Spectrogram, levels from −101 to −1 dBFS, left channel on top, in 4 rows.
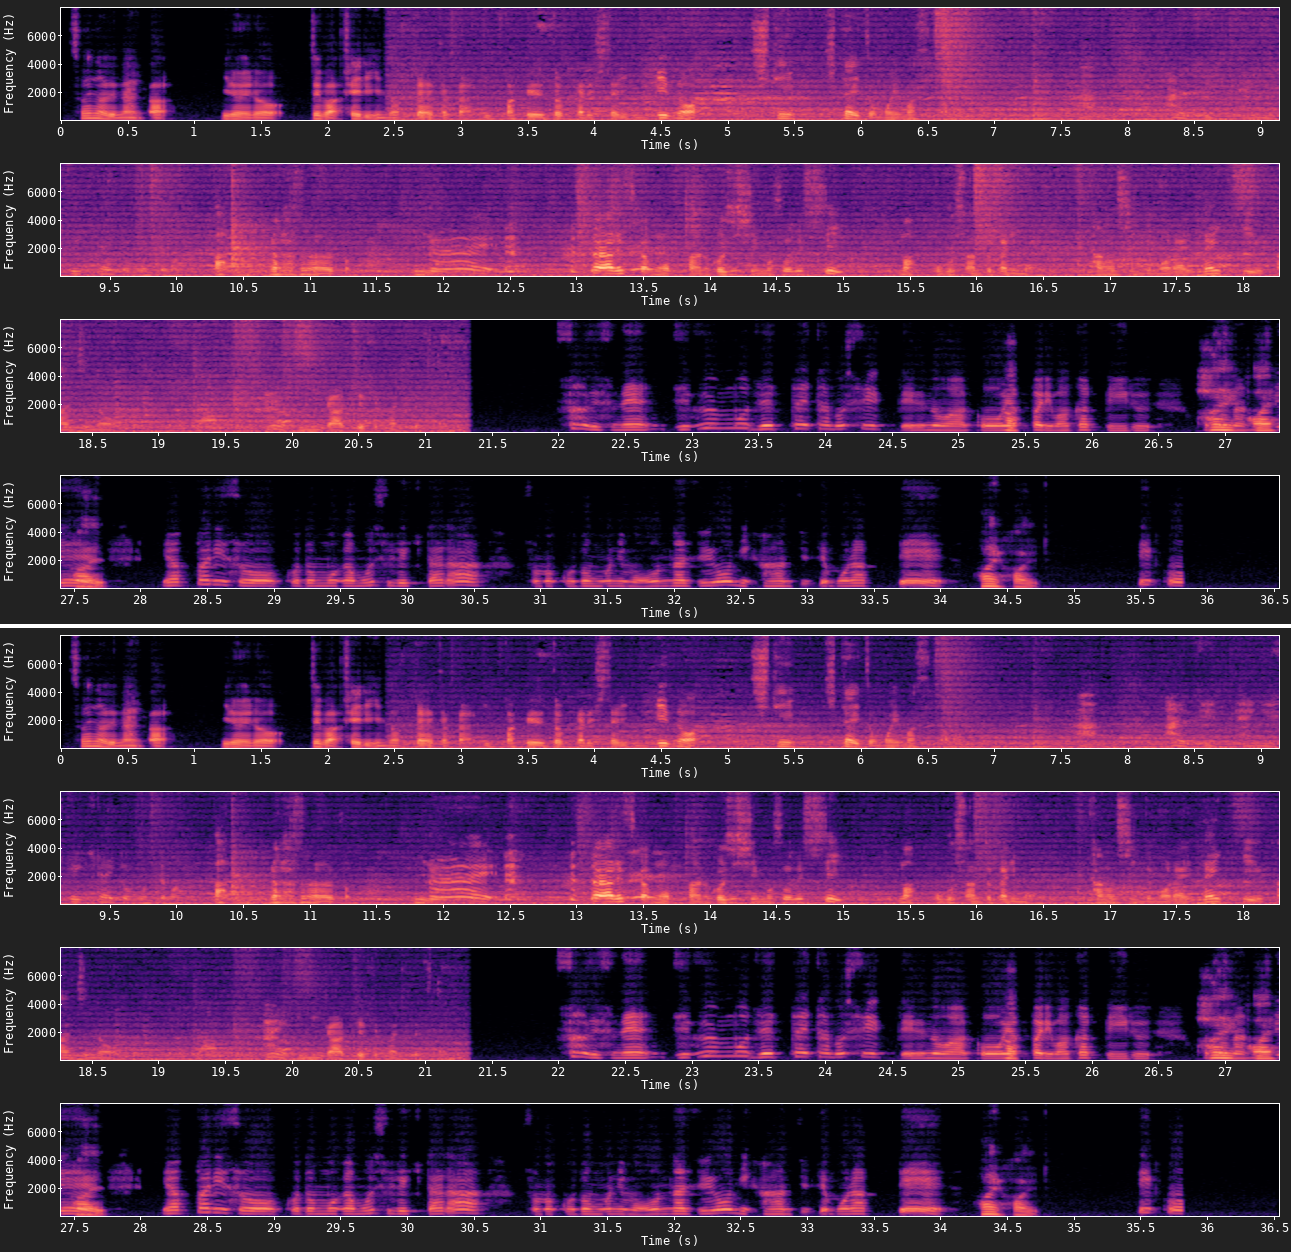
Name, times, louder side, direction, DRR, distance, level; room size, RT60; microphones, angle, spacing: voice 1, 0.1-0.8 1.2-4.8 5.2-5.5 5.9-6.8 10.3-10.4 10.7-11.2 11.8-12.0 13.1-15.0 15.4-16.5 16.9-18.7 19.3-19.5 20.0-21.3 25.3-25.4 26.8-27.7 34.3-34.7, equal, 5° left, 4.2 m, -27 dB
sound 1, 2.4-21.3, left 2 dB, 60° left, 6.5 m, -35 dB
voice 2, 8.3-10.1 11.9-13.1 13.4-13.6 15.7-15.8 19.8-20.0 22.0-26.5 26.9-27.7 28.2-30.6 30.9-34.0 35.5-35.8, right 1 dB, 20° right, 4.8 m, -33 dB
open air
head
